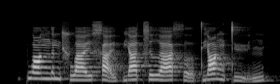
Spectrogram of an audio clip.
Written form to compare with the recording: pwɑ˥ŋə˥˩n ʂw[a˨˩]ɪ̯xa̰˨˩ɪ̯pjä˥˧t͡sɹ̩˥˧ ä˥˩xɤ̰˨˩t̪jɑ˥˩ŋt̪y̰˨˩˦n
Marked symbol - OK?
no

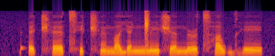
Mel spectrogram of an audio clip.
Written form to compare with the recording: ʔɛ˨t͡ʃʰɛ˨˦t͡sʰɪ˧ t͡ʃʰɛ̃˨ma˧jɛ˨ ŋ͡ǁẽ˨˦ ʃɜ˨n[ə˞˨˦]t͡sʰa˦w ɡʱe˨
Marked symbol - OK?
yes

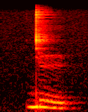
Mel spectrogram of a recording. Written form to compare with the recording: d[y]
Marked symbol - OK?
yes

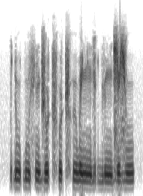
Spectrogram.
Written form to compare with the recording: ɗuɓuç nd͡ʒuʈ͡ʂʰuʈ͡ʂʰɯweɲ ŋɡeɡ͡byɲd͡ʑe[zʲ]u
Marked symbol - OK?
no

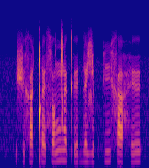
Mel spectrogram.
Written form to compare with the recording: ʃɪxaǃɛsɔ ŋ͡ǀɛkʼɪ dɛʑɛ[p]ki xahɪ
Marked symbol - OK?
yes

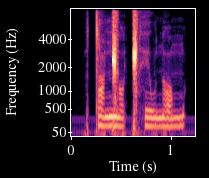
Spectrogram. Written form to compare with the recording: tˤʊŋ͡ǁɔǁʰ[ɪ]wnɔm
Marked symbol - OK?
yes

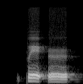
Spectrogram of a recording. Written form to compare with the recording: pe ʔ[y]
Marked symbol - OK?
no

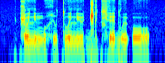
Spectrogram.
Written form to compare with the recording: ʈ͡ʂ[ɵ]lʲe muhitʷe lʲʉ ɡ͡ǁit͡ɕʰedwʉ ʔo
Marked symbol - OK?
yes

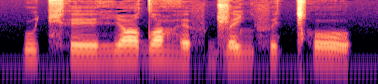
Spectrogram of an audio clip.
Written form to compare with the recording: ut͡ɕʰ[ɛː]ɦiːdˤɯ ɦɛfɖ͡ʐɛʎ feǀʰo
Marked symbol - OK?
no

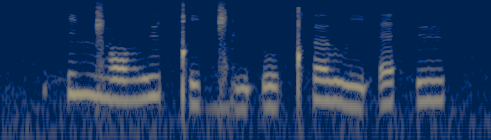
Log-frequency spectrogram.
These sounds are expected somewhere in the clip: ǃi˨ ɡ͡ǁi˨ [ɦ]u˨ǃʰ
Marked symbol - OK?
no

